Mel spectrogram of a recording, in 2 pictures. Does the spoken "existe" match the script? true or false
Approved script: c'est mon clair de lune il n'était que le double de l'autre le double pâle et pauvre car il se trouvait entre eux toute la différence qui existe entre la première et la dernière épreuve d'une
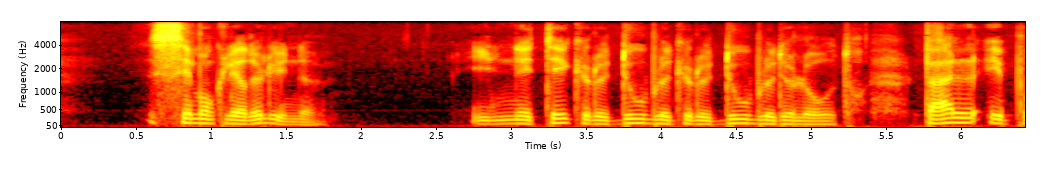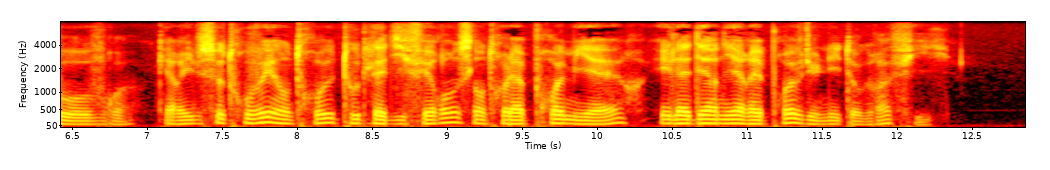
false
